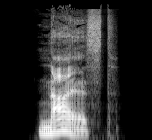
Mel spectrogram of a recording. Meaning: second-person singular subjunctive I of nahen
- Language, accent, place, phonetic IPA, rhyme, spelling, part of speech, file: German, Germany, Berlin, [ˈnaːəst], -aːəst, nahest, verb, De-nahest.ogg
